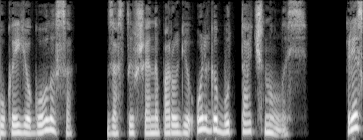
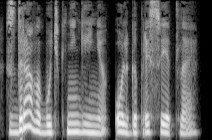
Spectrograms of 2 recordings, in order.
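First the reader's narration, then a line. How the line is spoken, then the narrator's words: Calm, suppressed irritation. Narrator (Russian): Малфутка невольно ощутила раздражение и, даже не поклонившись княгине-сопернице, сказала спокойно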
